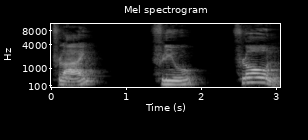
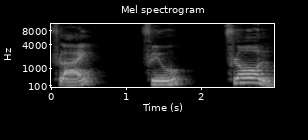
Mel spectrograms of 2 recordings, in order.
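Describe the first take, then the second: The two takes are said the same way.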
